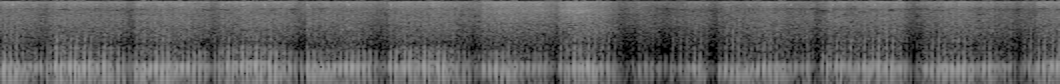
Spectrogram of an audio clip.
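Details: Domestic cat purring softly, a low buzzing rumble in regular breath-paced bursts about every half second, quiet room with nothing else audible.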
